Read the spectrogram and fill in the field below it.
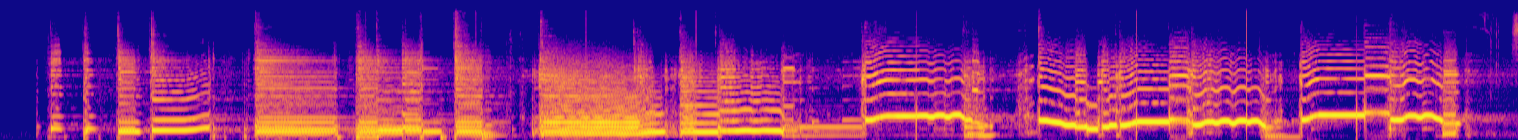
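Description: A J&D ST-mini Strat-style electric guitar in butterscotch blonde played through distortion and effects, with bursts of strummed chords and then sustained, bent single notes ringing loudly for about fifteen seconds.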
